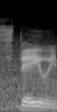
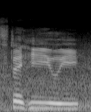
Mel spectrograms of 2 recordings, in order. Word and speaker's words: Staheli: Yes, Staley, not Staheli, not Staley, not Staheli, Staley.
